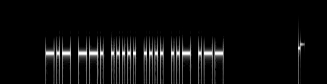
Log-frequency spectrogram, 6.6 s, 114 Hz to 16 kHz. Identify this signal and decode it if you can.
Morse code, heard as a keyed tone, about 22 wpm, 700 Hz. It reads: KG5HUW
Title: USA Call Signs 22wpm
